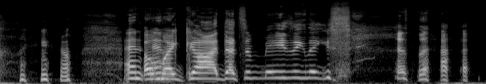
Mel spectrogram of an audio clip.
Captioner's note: laughter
